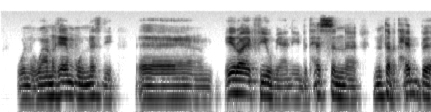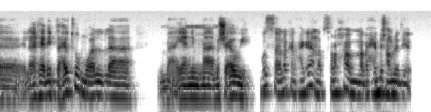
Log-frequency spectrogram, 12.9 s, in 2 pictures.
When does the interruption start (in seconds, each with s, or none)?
none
